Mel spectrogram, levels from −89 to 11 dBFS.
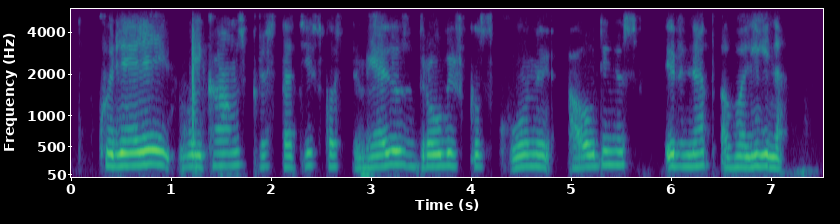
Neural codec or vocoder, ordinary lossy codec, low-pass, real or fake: codec, 16 kHz, 4 kbps, FreqCodec, smaller model; Opus, 32 kbps; 5.4 kHz; fake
